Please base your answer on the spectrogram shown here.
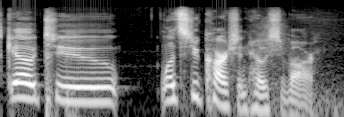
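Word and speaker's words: Hocevar: to let's do Carson hos ofar m Cen hos ofar Ken hos ofar that's right Mike Davis's is to pronounce his name right yeah we've all we've all accidentally pronounced it Ken for some reason uh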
